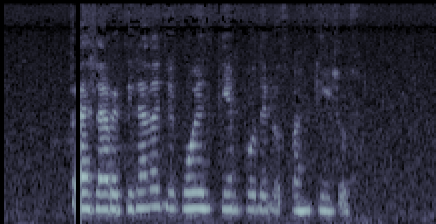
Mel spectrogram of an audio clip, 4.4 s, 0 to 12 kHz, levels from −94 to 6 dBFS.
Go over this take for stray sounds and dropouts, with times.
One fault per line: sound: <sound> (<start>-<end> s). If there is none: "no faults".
sound: dropout (0.7-0.8 s)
